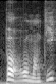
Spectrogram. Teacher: nous avons ici une cacophonie directe du fait que les deux R se trouvent directement au niveau de l'interface entre les deux mots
